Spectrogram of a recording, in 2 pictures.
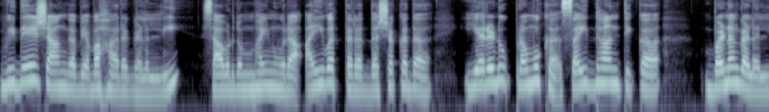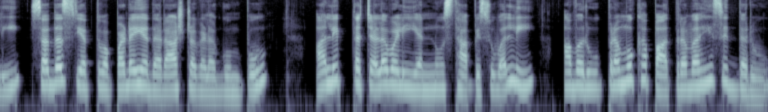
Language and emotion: Kannada, neutral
